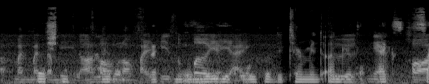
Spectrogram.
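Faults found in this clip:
Echo leak: faint delayed copy of the speech trailing about 191 ms behind, roughly 25 dB down, at 0.0–0.73 s, 1.37–1.78 s, 2.31–2.85 s (louder, about 20 dB down) and 3.65–4.07 s. Likely far-end echo canceller passing residual loudspeaker pickup.

Speech suppressed in double talk: talker's level dips and thins over 0.3–2.69 s, by up to about 10 dB, then again from 3.55 s to the end, by up to about 15 dB. Likely echo canceller attenuating near-end speech while both sides talk.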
